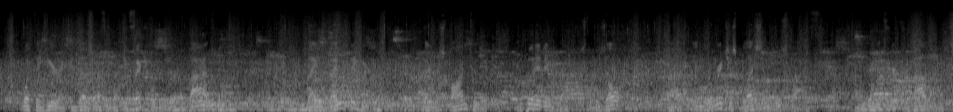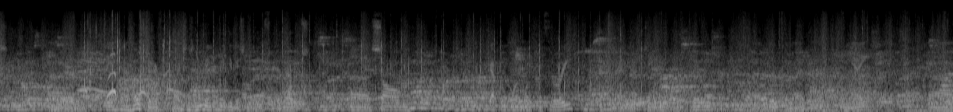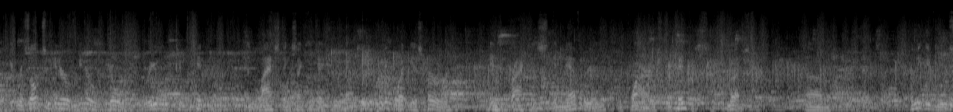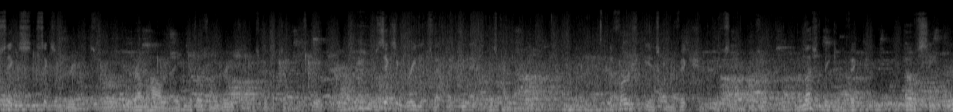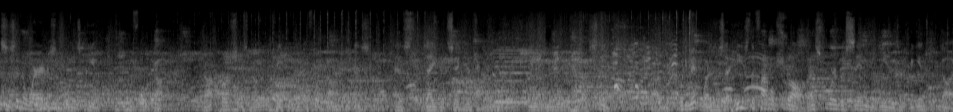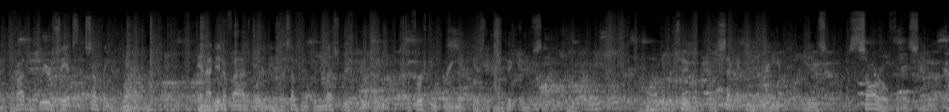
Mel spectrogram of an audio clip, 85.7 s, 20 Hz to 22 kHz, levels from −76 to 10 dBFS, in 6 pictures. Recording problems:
murmuring crowd; very loud; throughout; 2 dB above the speech

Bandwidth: 14.5 kHz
